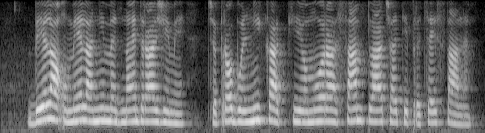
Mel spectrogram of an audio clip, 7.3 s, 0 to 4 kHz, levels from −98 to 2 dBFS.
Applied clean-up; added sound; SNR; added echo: none; none; none; none.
